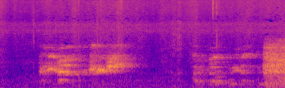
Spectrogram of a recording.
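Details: One-month-old golden retriever puppies give short, high whimpering yelps in quick bursts.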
